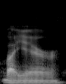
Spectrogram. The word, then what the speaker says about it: Vayyar: So take us from the high level thought leadership behind VAR. Did I pronounce that correctly?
